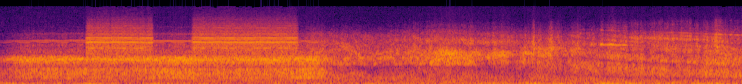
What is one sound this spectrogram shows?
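Jet engines roar and whine as aircraft fly past overhead.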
